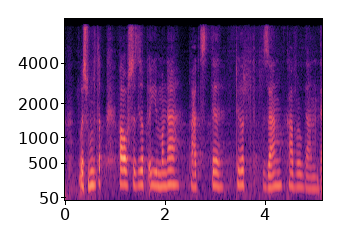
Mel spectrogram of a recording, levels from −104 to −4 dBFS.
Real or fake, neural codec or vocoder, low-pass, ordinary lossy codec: fake; codec, 16 kHz in and 24 kHz out, 0.6 kbps, FocalCodec, streaming, 2048 codes; 7.2 kHz; MP3, 48 kbps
